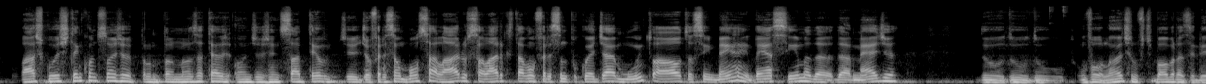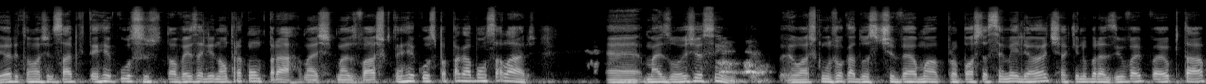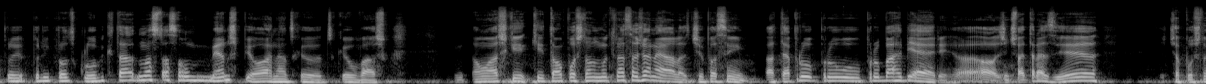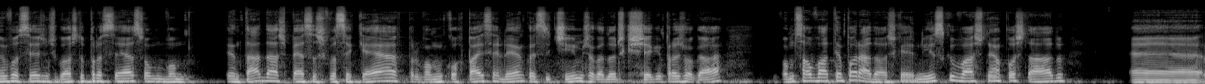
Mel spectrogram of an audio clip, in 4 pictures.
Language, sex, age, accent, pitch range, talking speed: Portuguese, male, 20-39, Brazilian, 115-140 Hz, 210 wpm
